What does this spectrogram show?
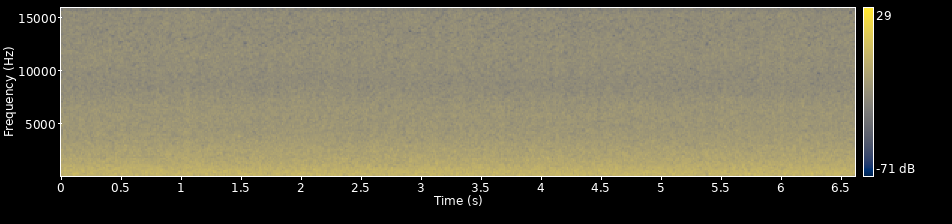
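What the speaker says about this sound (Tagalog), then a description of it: "Ito po yung tunay na falls." A waterfall at a resort in Iligan, Philippines, roars loud and steady, a dense unbroken rush of falling water with no voices.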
